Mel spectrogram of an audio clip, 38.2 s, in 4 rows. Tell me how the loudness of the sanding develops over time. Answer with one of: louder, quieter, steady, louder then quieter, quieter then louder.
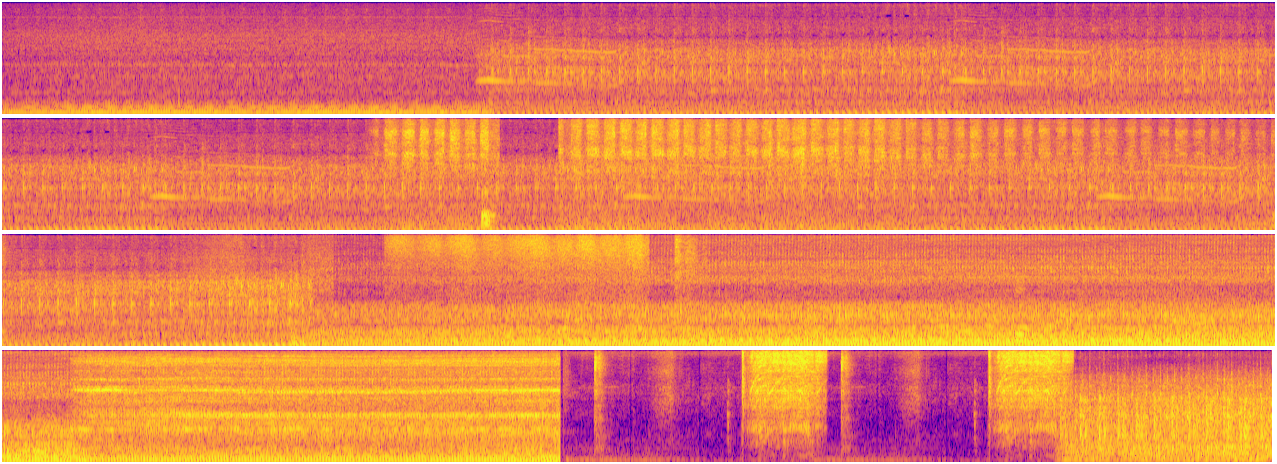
quieter then louder.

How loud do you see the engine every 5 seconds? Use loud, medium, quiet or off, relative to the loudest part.
quiet, quiet, quiet, quiet, medium, loud, loud, loud.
